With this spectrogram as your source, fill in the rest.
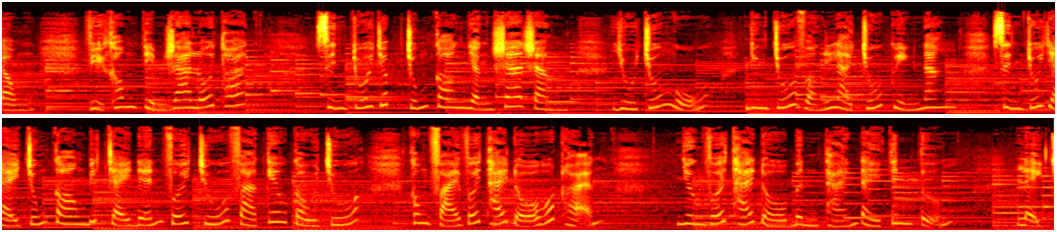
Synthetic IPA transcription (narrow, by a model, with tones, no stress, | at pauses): ə̰˧˨wŋ͡m | vi˨˩xə˧wŋ͡mt̪i˨˩mzaː˧lo˨˦jt̪ʰwaː˦˥t̚ | sï˧nt͡ɕu˨˦əzu˦˥p̚t͡ɕʊ˨˦ŋ͡mkɔ˧nɲə̰˧˨nzaː˧za˨˩ŋ | zu˨˩t͡ɕu˨˦əŋṵ˧˥ | ɲɨ˧ŋt͡ɕu˨˦əvə̰˧˥nlaː˨˩t͡ɕu˨˦əkwi˨˩ənːa˧ŋsi˧ŋt͡ɕu˨˦əza̰˧˨jt͡ɕʊ˨˦ŋ͡mkɔ˧nɓi˦˥ət̚t͡ɕa̰˧˨jɗe˨˦nvəː˨˦jt͡ɕu˨˦əvaː˨˩ke˧wkə˨˩wt͡ɕu˨˦ə | xə˧wŋ͡mfaː˧˩jvəː˨˦jt̪ʰaː˨˦jɗo̰˧˨ho˦˥t̚hwa̰ː˧˩n | ɲɨ˧ŋvəː˨˦jt̪ʰaː˨˦jɗo̰˧˨ɓï˨˩ŋ̟t̪ʰa̰ː˧˩nɗə˨˩jt̪i˧nt̪ɨ˧˩əŋ | lə̰˧˨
